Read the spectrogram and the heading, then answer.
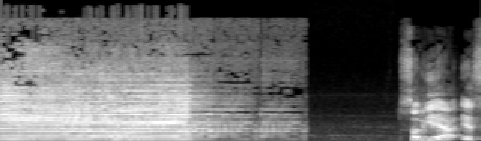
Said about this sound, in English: Let's go ahead and hit them with the air horns.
